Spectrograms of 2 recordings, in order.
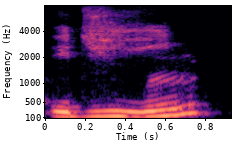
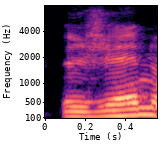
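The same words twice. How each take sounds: First: The name is pronounced the English way. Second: The name is pronounced the French way. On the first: "or English pronunciation?" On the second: "Is this the French pronunciation"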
